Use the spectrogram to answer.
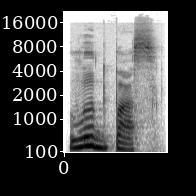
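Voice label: "лыдпас", Komi, female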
